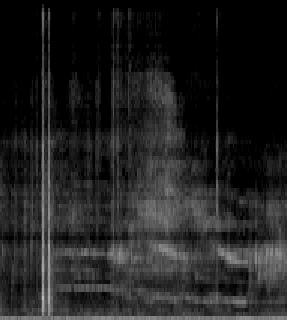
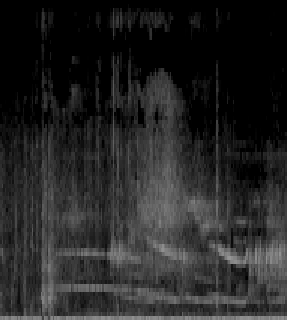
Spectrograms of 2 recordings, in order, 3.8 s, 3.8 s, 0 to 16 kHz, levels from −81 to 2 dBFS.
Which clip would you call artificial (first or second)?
first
